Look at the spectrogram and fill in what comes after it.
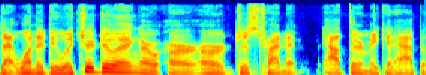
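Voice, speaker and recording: A man with a normal speaking voice, fairly low pitch and ordinary pitch variation, at a fairly quick pace, in a dry, close sound with no echo. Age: 60s. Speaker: podcast host and music producer. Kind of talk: interview.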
